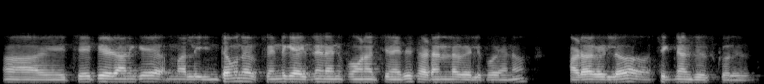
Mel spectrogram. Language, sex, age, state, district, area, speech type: Telugu, male, 18-30, Telangana, Siddipet, urban, conversation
